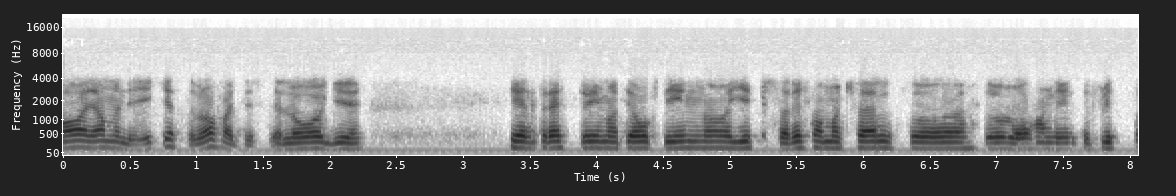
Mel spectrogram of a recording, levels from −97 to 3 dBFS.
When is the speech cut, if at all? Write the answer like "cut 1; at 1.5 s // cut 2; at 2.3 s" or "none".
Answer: cut 1; at 6.9 s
